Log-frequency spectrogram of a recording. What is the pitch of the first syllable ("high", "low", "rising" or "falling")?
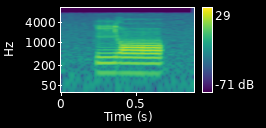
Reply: low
